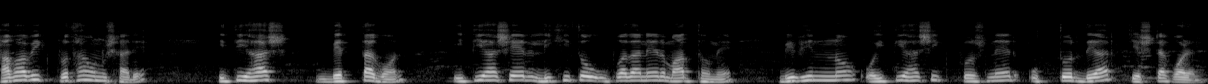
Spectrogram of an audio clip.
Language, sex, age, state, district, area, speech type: Bengali, male, 30-45, West Bengal, North 24 Parganas, urban, spontaneous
